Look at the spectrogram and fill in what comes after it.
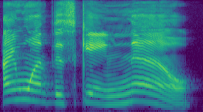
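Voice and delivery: put-on very slow, high, drawn-out whiny baby tantrum. Mocking another speaker as a tantrum-throwing infant: mock whiny baby tantrum. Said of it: "You are an infant slamming on the ground saying".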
